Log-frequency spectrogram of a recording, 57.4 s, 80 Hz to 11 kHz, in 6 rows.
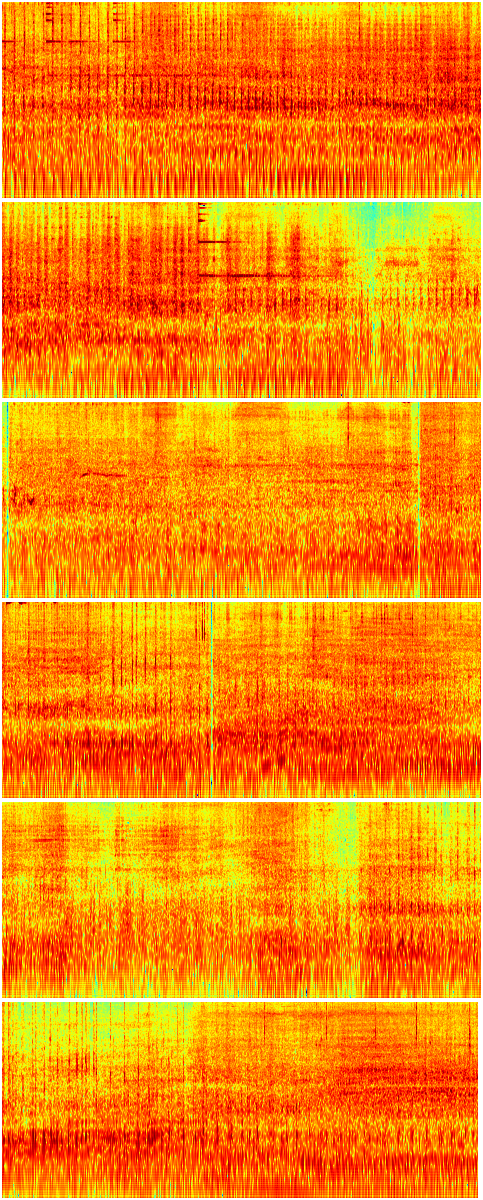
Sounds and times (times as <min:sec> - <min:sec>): Motorcycle: 0:00.0 - 0:57.4.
